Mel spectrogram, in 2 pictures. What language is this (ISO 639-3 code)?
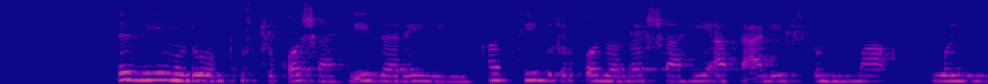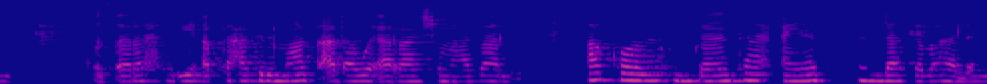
tir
